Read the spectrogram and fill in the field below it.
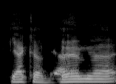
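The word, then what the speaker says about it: Jakob Böhme: I think there's some talk about uh is it is it is it Yaka Burma? Is that how you say his name? Yeah. Yakob Burma and and and France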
